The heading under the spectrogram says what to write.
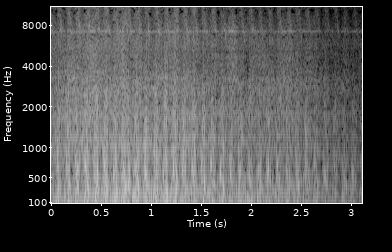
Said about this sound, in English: even though the helicopter was above them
